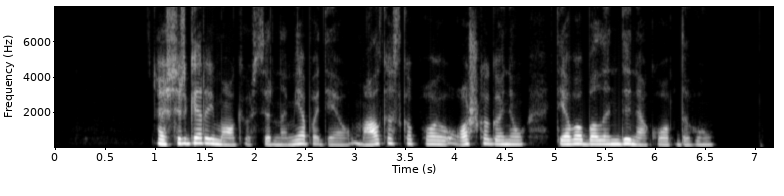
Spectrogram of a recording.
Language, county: Lithuanian, Vilnius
